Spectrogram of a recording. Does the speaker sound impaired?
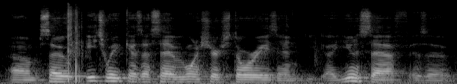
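No.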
